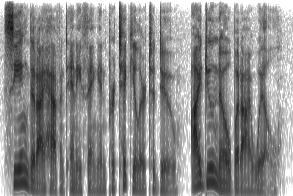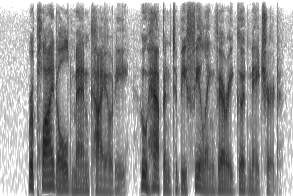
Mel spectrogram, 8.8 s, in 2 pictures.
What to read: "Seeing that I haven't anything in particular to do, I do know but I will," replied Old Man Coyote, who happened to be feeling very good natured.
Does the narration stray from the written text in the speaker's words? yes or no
no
